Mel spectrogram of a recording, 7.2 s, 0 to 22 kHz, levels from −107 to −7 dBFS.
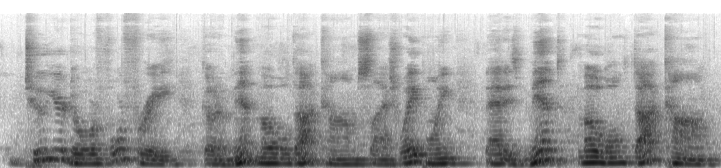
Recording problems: off-mic speech; far
room echo; slight; dies away in 0.3 s
chatter from many people; faint; throughout; 30 dB below the speech

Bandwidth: 15.5 kHz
